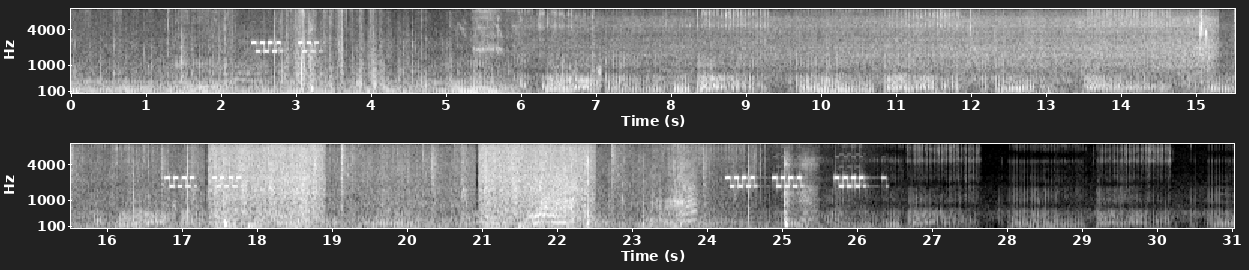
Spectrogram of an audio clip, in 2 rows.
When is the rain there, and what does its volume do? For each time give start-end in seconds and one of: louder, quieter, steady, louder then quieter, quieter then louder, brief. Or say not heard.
0.0-24.6 louder.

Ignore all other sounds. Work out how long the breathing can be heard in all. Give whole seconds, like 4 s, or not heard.
not heard.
